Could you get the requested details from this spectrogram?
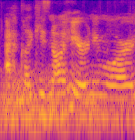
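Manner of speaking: ordinary delivery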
